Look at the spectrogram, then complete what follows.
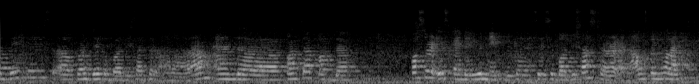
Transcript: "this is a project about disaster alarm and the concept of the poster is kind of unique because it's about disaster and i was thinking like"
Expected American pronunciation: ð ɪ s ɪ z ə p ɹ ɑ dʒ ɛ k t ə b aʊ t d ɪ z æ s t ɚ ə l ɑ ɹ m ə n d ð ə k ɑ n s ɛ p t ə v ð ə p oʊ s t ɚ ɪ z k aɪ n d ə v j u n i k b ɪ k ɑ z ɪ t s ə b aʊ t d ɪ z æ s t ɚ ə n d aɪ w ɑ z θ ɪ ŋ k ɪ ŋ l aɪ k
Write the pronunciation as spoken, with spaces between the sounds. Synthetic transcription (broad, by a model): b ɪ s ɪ s ə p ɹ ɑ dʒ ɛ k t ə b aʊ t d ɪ s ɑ s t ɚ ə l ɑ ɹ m ə n d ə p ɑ s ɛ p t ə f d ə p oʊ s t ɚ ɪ s k aɪ n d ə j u n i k b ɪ k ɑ s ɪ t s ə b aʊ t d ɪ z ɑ s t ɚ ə n aɪ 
